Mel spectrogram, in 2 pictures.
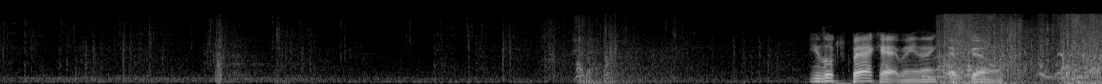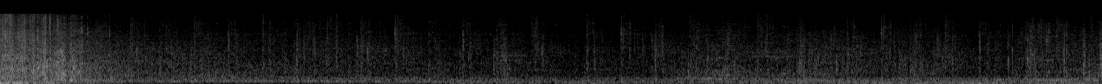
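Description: A character's footsteps patter over rocky ground.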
